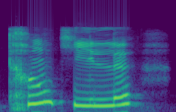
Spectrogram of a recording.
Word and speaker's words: tranquille: No entanto, para as palavras mille, ville e tranquille, a gente vai pronunciar os dois L's com L, normal.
